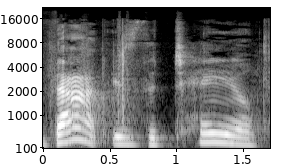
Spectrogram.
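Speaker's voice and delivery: plain reading voice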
